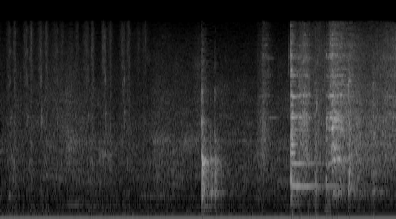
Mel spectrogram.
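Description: Steel spoon stirring and scraping dry-roasted puffed rice in a metal kadai. There are faint light clicks at first and a single knock about halfway, then loud scraping and rustling with metal clinks from a little past three and a half seconds.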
